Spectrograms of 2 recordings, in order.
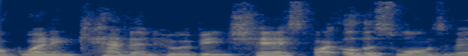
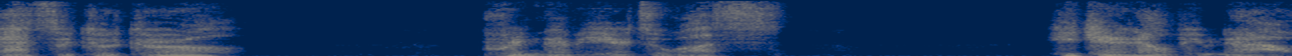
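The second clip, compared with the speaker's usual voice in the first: slow, husky, whispered put-on voice; 8 semitones lower, 4 dB quieter than usual. Doing an impression of a character whose voice sounded husky: husky put-on voice. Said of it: "it sounded a bit husky. I'm going to do my best impression of it".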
